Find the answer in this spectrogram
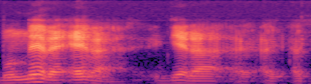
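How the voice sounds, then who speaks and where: Speaking with an Australian accent, a man talks at a fairly slow pace and a fairly low pitch, with audible room echo around him. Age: 70s. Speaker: bird sound recordist. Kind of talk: interview. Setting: home sound studio.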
